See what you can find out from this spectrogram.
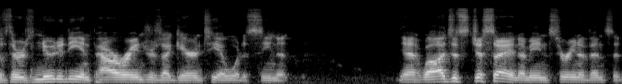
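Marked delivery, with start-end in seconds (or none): none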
